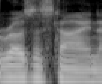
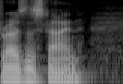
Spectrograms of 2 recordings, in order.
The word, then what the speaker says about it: Rosenstein: First, as for whether or not Rod Rosenstein, I think it's pronounced Rosenstein, should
